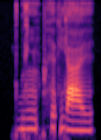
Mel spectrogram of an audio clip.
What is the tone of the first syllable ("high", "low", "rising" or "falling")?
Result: low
